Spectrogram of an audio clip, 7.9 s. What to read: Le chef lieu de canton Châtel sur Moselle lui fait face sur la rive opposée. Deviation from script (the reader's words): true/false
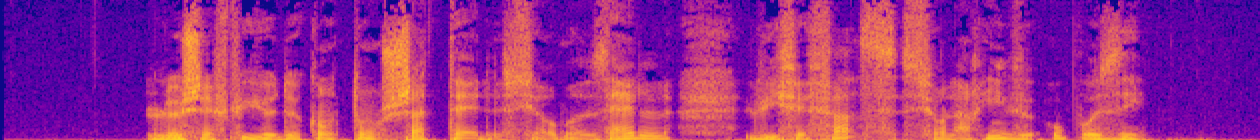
false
